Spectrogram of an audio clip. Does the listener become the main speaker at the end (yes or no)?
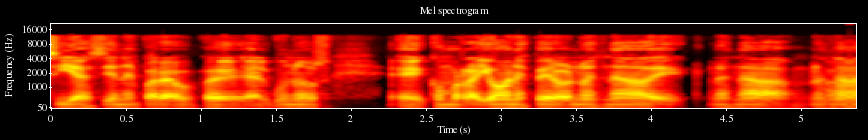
yes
